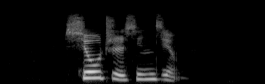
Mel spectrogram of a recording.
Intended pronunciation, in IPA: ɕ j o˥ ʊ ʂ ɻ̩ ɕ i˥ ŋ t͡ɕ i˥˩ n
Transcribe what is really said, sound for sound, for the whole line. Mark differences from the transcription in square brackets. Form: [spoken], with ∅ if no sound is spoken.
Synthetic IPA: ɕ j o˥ ʊ [ʈ͡ʂ] ɻ̩ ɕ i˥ [n] t͡ɕ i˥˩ [ŋ]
